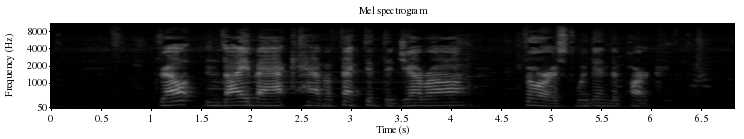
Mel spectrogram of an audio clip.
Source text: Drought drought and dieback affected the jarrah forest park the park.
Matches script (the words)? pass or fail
fail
